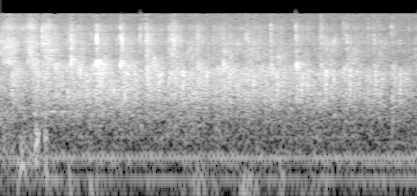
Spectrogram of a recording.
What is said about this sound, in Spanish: Le puedo dar un aplauso al Rey.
